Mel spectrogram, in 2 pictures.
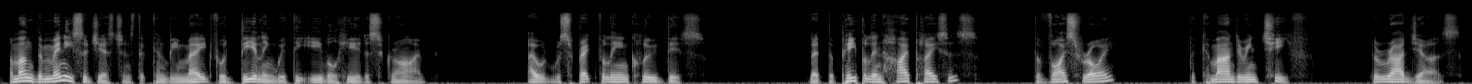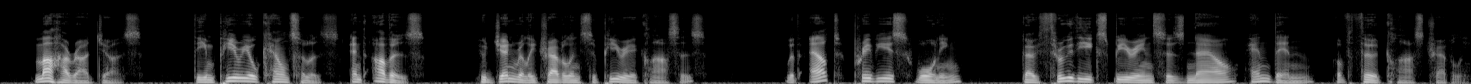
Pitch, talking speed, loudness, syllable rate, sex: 105 Hz, 120 wpm, -21 LUFS, 4.7 syllables/s, male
